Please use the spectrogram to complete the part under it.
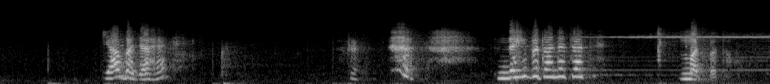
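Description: A woman speaks warmly and playfully nearby.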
